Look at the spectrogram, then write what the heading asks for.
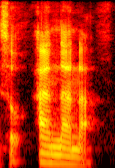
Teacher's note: The pineapple, it's ananas. So we don't pronounce the S at the end, it's simply anana, like banana, but without the B at the beginning.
